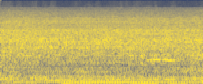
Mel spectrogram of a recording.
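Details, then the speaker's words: Samsung steam VRT washer drain pump after clearing the coin trap and hose drain: steady, even low hum of the pump moving water with no grinding or rattle; it now pumps normally after previously being dead. "hear the pump pumping, which I haven't heard in a long time. So I cleared the water in the back of the drum. I can still hear the pump spinning. Actually hear it pumping."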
